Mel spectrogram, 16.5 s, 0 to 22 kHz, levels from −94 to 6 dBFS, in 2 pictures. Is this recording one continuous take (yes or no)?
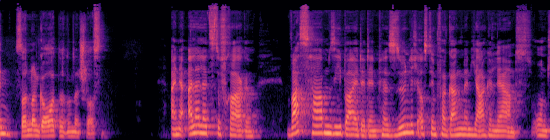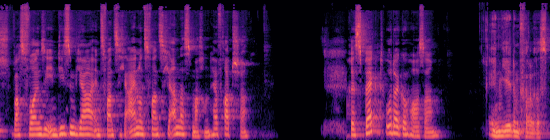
no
